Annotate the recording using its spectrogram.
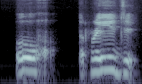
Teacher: جیم حروف قلقلہ میں سے، ٹھیک ہے، تو اس کو بھی ہلا کر ادا کرنا ہے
